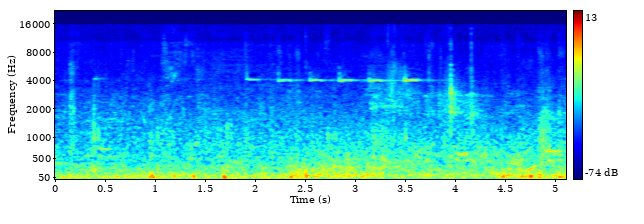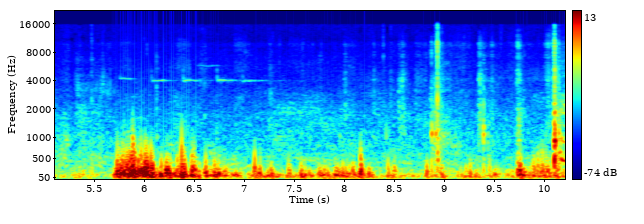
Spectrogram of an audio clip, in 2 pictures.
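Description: Tennis rally on a clay court, with sharp racket-on-ball hits near the end. From about six seconds in, a sudden loud low rumble sits on the microphone and slowly dies away.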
